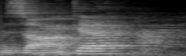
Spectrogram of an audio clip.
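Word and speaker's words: Csonka: Is it Sanja? Is that how you say it? Larry Sanja? It's spelled C-S-O-N-K-A is how they spelled it. Zonka?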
